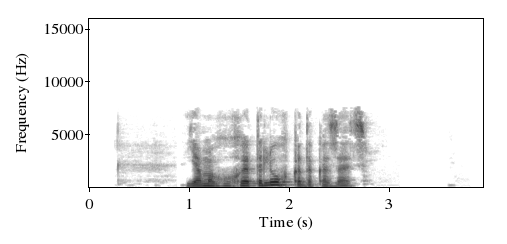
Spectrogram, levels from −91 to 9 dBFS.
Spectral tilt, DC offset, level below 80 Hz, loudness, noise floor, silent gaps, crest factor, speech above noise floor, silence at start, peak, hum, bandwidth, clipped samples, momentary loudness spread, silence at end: -5.5 dB/octave; under 0.1%; -62 dBFS; -19 LUFS; -60 dBFS; none; 20 dB; 43 dB; 0.95 s; -2 dBFS; none; 7.6 kHz; under 0.1%; 12 LU; 1.2 s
